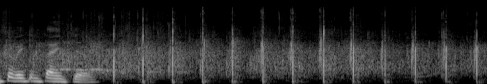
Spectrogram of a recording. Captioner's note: applause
